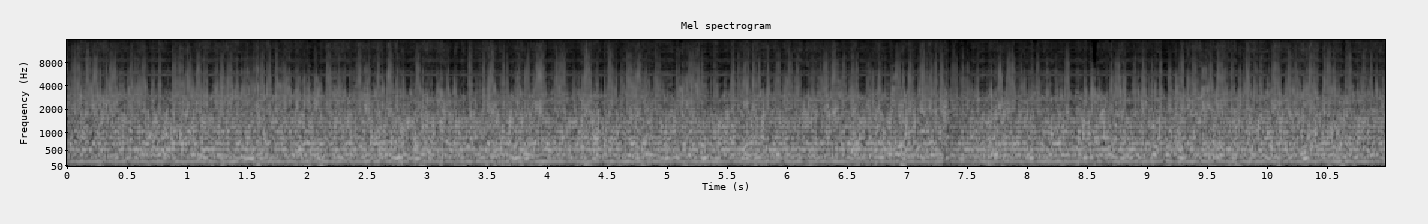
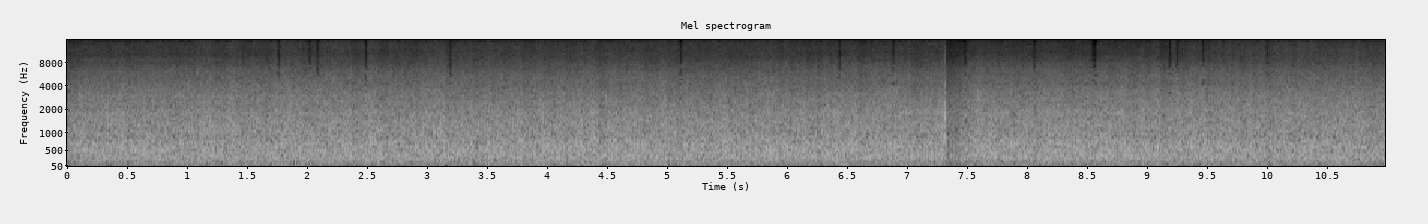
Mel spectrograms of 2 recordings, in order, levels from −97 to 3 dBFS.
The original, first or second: second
